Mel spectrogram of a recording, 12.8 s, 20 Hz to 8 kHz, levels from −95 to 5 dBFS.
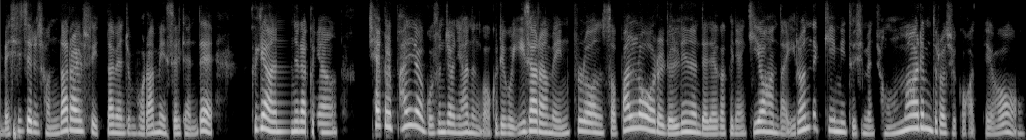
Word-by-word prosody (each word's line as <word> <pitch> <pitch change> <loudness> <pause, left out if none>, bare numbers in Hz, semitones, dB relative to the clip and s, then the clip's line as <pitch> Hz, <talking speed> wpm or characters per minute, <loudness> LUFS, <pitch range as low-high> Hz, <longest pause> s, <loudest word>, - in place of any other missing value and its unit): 메시지를 205 - 0
전달할 215 +9 +2
수 200 - -6
있다면 175 +1 -1
좀 160 -1 -9
보람이 160 +4 -2
있을 155 -1 -4
텐데 165 +7 0 0.5
그게 265 +2 +3
아니라 205 -2 +4
그냥 190 -1 -3 0.4
책을 330 -3 +3
팔려고 300 - +1
순전히 185 -1 0
하는 175 -3 -2
거 - - -7
그리고 165 -2 -3
'이 175 +7 -4
사람의 190 -7 +3
인플루언서 180 -2 -1
팔로워를 240 - +3
늘리는데 165 +1 +1
내가 145 +1 -3
그냥 155 -1 -7
기여한다.' 195 -6 0
이런 235 - -1
느낌이 220 -7 -2
드시면 150 -2 -8
정말 205 - +1
힘들어질 200 - 0
것 - - -13
같아요. 175 +6 -6
190 Hz, 390 characters per minute, -23 LUFS, 160-220 Hz, 0.5 s, 아니라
